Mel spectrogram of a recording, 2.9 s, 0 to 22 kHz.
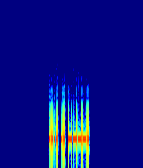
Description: Morse code, heard as a keyed tone, about 50 wpm, 700 Hz. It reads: HI9
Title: Callsign Prefixes for Top 100 DXCC - 50wpm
